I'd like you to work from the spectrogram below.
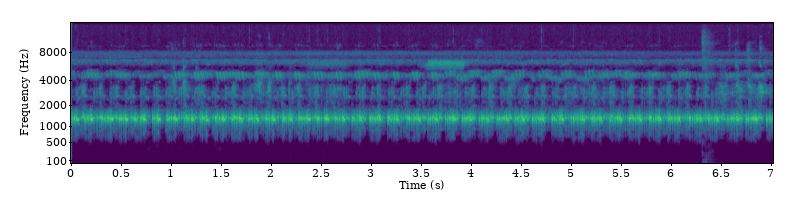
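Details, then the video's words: Massed frog chorus from village rice paddies, many frogs calling at once with their own voices; continuous dense croaking blends into a steady loud drone, brief click near the end, faint high whine overhead. "Suara katak terbaik,rame ,keras dsn jernih"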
